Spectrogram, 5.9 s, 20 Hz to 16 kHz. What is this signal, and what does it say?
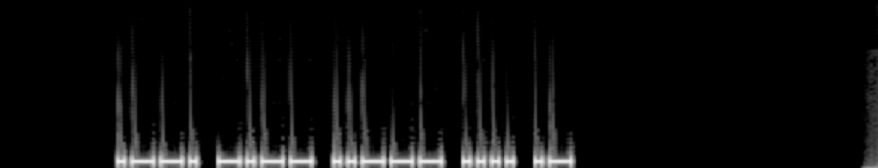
Morse code, heard as a keyed tone, about 25 wpm, 700 Hz. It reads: PY2HA
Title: DXCC-100 Call Signs - 5 Characters - 25wpm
